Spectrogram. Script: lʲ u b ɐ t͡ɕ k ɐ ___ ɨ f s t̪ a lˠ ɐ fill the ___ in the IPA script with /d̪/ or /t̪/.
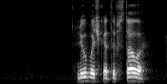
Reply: t̪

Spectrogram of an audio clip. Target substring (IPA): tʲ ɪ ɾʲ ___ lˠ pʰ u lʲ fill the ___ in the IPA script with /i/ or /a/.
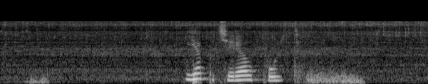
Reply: a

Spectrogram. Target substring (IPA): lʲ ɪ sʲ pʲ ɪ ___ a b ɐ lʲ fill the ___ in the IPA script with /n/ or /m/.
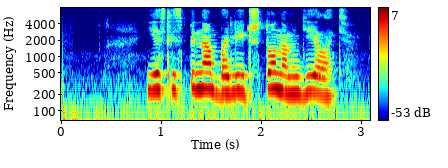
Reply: n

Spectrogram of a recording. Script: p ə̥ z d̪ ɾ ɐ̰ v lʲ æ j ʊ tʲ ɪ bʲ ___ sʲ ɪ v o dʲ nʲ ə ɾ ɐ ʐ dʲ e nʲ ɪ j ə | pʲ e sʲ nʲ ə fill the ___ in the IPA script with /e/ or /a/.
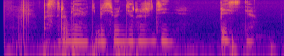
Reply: e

